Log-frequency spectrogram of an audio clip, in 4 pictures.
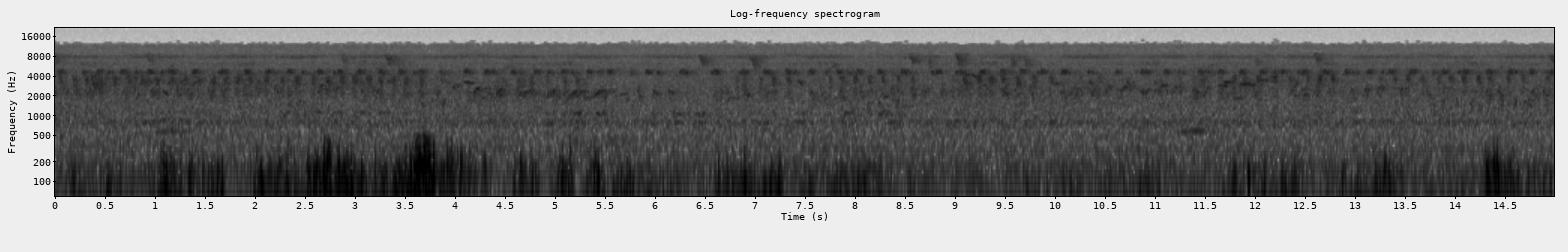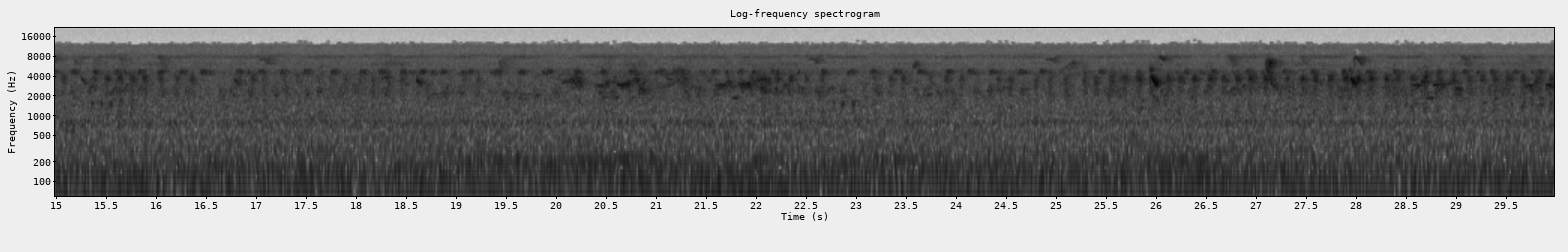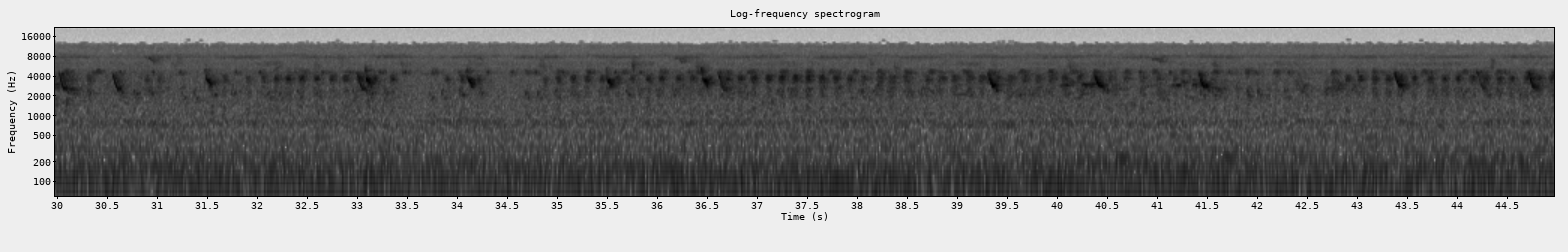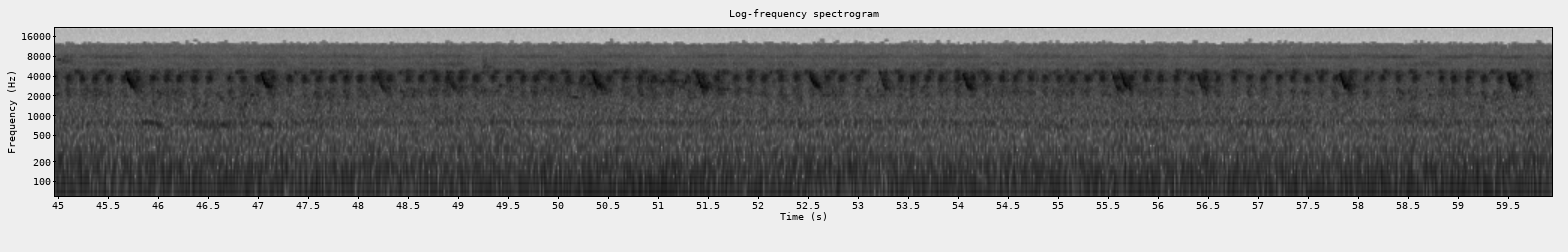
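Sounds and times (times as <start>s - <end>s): insect trill: 0.0s - 59.9s
small bird chirping: 0.0s - 59.9s.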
